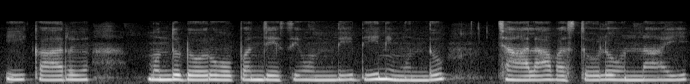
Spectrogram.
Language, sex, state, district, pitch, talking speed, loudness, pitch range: Telugu, female, Telangana, Mahabubabad, 210 Hz, 105 wpm, -15 LUFS, 205-220 Hz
